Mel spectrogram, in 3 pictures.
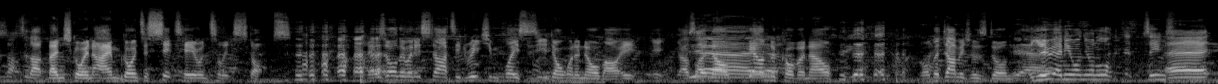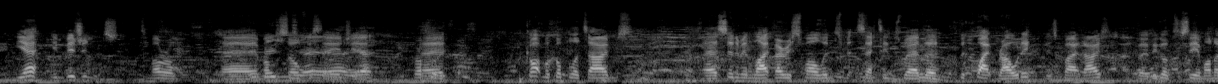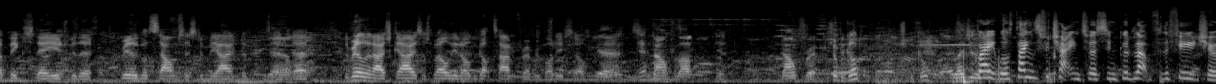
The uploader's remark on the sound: chat with us at Bloodstock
